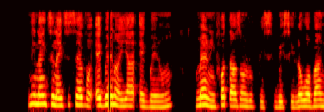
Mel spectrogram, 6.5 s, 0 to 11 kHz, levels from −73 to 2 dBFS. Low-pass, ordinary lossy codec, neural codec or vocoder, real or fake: 7.2 kHz; none; none; real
